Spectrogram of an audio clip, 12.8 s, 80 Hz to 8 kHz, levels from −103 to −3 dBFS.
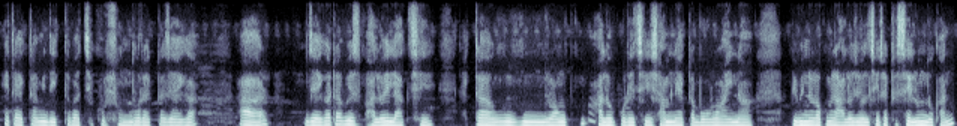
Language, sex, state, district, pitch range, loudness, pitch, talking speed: Bengali, female, West Bengal, North 24 Parganas, 190-210 Hz, -15 LUFS, 195 Hz, 150 wpm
